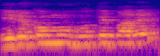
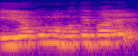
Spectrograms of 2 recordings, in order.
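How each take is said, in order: No difference in how they are said.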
